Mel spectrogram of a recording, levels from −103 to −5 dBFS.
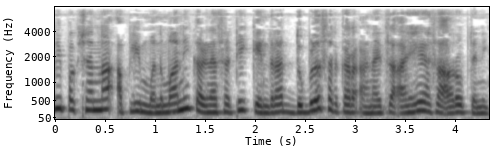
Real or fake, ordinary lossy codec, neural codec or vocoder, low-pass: real; AAC, 48 kbps; none; 7.2 kHz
